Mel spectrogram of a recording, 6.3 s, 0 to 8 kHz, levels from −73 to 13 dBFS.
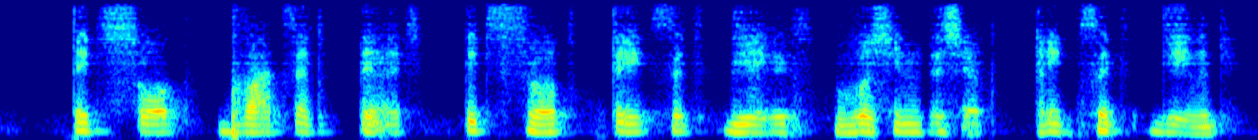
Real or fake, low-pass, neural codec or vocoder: fake; 7.2 kHz; codec, 44.1 kHz, 0.9 kbps, DAC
